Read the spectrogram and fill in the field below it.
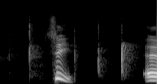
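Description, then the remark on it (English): A handful of sharp, crisp claps from UCLA fans land in an uneven rhythm, a thankful clap counted off from 1 to 8, with loud voices calling out between and over them. “UCLA fans, a thankful A clap.”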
